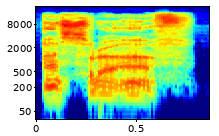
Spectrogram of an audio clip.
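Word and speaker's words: إسراف: The Arabic word for this is pronounced as israf.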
